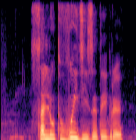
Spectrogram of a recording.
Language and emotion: Russian, angry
